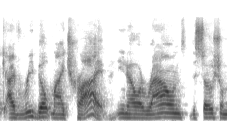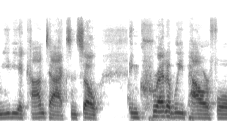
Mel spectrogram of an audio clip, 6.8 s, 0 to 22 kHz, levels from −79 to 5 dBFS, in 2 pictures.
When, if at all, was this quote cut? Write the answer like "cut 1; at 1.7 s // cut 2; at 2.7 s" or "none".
cut 1; at 5.3 s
